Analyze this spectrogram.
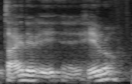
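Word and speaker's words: Herro: Parece Erro.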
